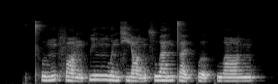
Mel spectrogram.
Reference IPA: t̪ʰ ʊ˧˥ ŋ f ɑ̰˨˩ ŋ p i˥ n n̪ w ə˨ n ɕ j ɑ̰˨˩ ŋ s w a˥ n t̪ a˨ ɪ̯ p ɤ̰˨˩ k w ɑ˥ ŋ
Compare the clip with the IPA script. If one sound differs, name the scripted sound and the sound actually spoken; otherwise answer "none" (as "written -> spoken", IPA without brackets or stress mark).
none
